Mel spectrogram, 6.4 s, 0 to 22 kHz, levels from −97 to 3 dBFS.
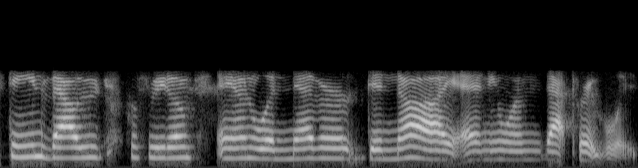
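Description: Between 3.42 and 3.64 s you get a burst of AMR bit errors. That's a quarter second, about eleven 20 ms frames. The weak bits in each frame got flipped, roughly one in ten, but the checksum on the critical bits still passed, so the decoder trusted the data. The pitch and loudness hold, but the excitation pulses and fine spectral detail go wrong, and the speech turns hoarse and gargly. The surrounding narrowband AMR sound, capped near 3.4 kHz, fits the 12.2 kbps mode.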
